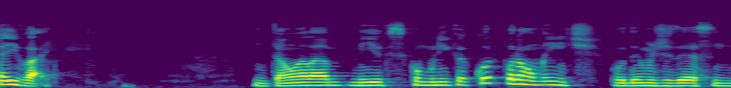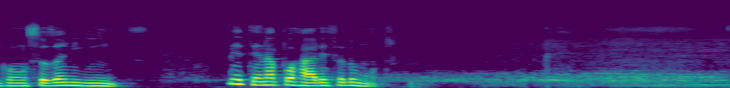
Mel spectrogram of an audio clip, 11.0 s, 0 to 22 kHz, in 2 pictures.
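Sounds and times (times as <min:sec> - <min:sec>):
speech: 0:00.0 - 0:00.5, 0:01.9 - 0:06.6, 0:07.2 - 0:08.6
motorcycle passing: 0:07.8 - 0:10.9.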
